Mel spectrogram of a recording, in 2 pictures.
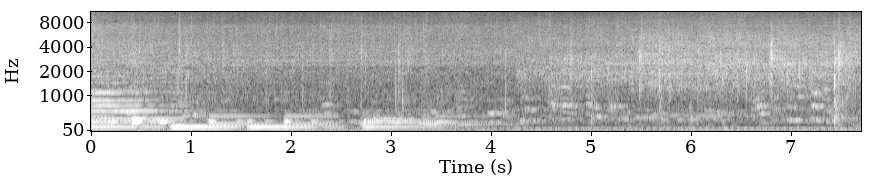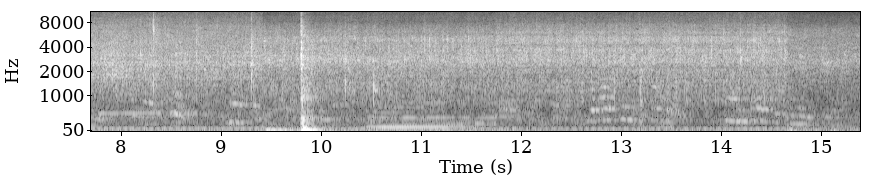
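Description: Chicken pieces sizzling as they pan-fry in a skillet, with scattered light clicks of metal tongs turning them and one thump just before ten seconds in. Music fades out over the first few seconds.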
